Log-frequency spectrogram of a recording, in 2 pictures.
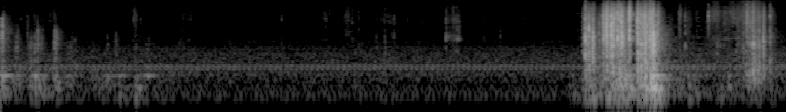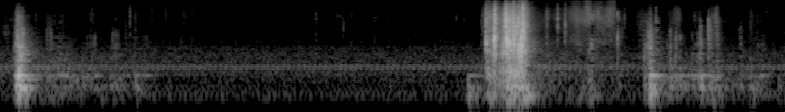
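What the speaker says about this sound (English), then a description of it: "You can fast forward through the shuffle." Tarot cards are shuffled in two brisk bursts of riffling and patter, separated by quiet stretches with a faint steady hum.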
